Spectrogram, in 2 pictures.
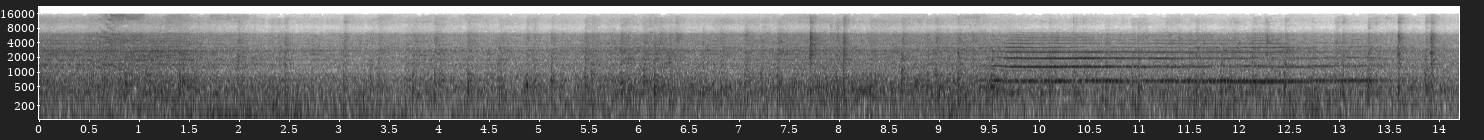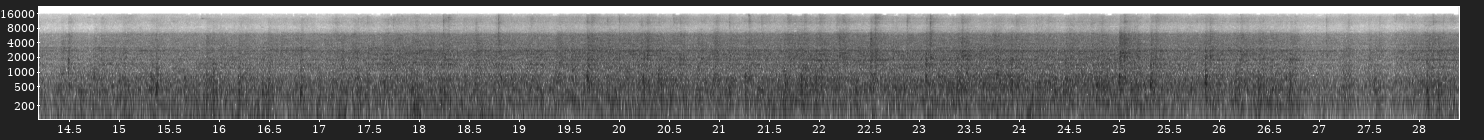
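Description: Train running along the rails, heard from inside a carriage at an open window: a steady rumble of wheels on track. About a third of the way in, a train horn sounds one long note for about four seconds.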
